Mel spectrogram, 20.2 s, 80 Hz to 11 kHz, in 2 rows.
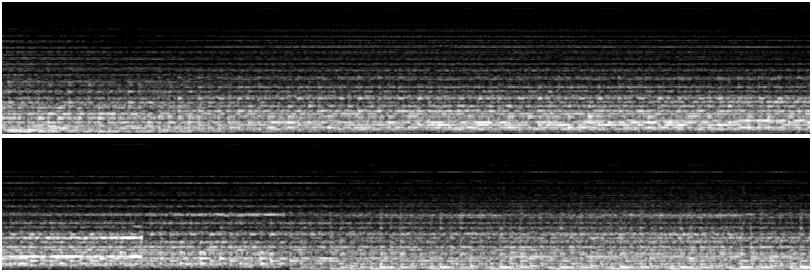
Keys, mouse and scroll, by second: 3.6 x, 5.3 z, 6.6-7.5 typing, 12.1-13.0 typing, 18.9 a.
